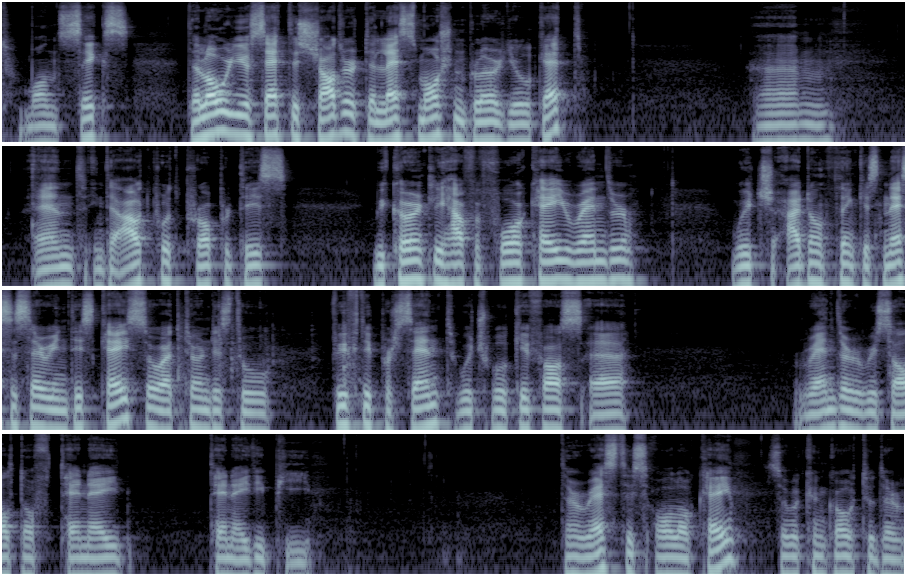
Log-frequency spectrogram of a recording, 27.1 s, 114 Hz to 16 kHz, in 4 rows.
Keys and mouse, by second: 6.9 click, 13.9-16.9 drag, 18.2-19.7 shift+middle drag.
